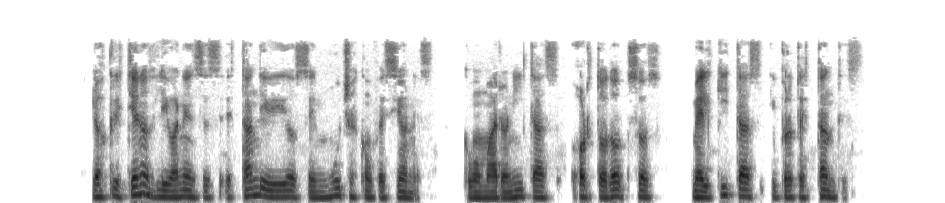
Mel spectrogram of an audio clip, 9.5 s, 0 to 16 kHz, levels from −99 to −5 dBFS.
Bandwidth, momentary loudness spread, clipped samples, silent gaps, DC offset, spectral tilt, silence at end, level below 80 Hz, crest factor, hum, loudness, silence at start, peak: 7.8 kHz; 8 LU; under 0.1%; 4.41-4.45 s, 4.52-4.64 s, 5.67-5.71 s, 6.67-6.91 s; under 0.1%; -6 dB/octave; 0.9 s; -54 dBFS; 24 dB; none; -26 LUFS; 0.95 s; -4 dBFS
